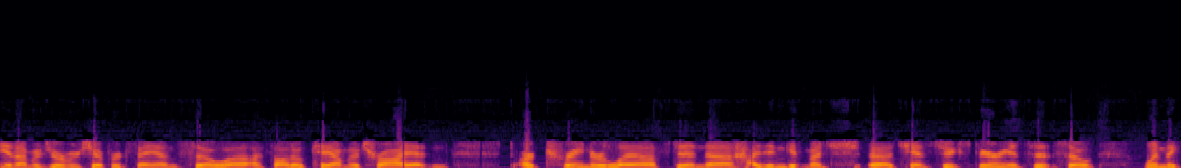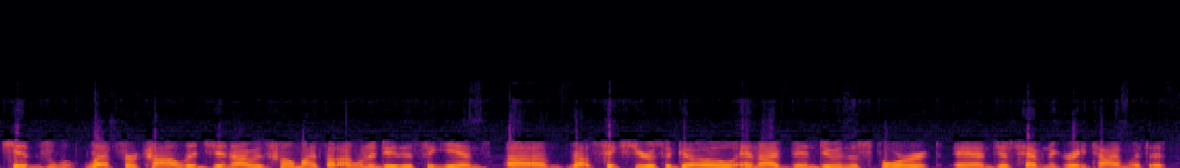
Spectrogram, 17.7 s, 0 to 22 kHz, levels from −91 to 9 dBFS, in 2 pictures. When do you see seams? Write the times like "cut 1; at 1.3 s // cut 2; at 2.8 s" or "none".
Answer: cut 1; at 12.5 s

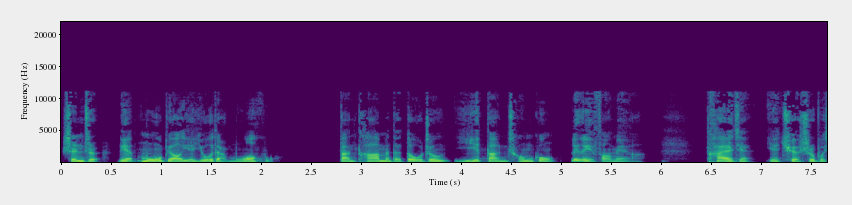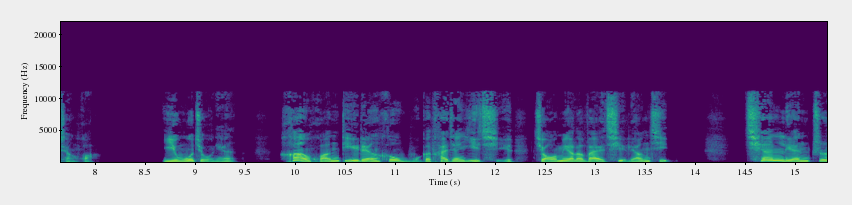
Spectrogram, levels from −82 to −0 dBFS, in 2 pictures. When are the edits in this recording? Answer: cut 1; at 5.0 s

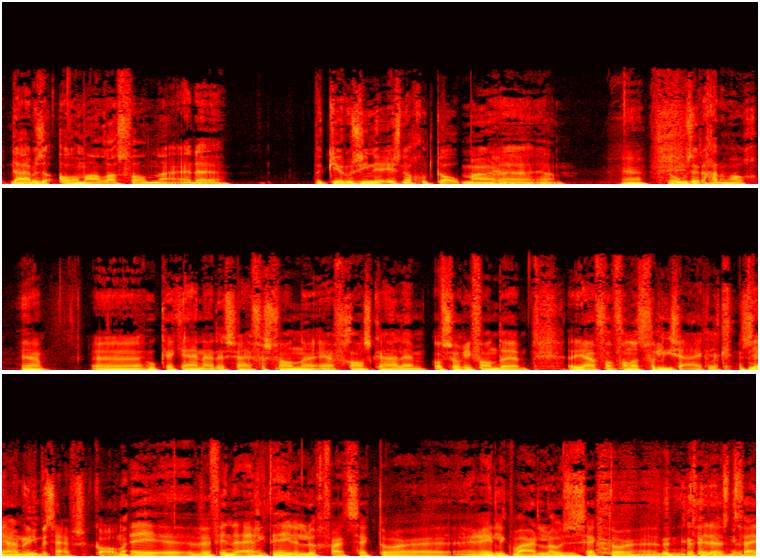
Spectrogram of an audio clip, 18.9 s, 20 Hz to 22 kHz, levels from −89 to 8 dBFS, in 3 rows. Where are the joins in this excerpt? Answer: cut 1; at 3.8 s // cut 2; at 7.5 s

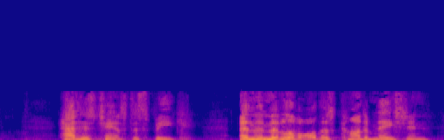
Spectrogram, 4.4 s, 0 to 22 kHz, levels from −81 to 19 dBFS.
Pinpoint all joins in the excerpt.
none

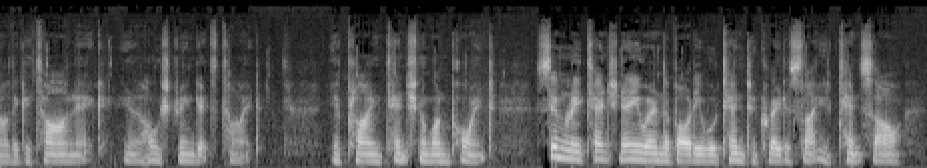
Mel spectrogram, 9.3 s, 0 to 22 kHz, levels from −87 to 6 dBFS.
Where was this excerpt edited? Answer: none

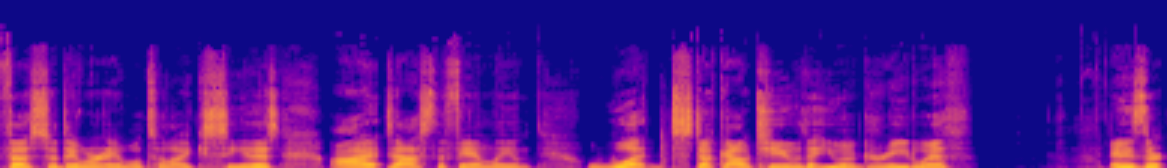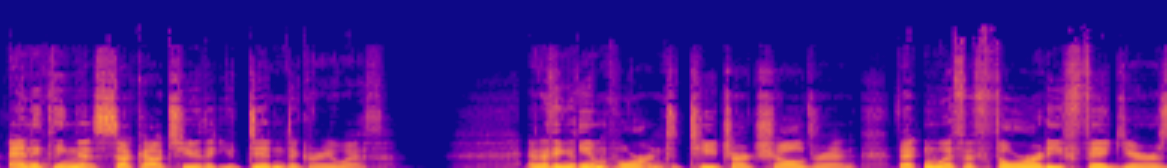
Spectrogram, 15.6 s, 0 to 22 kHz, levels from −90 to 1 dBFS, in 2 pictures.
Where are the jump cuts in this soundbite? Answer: cut 1; at 2.6 s // cut 2; at 11.6 s // cut 3; at 13.9 s

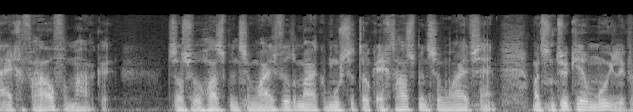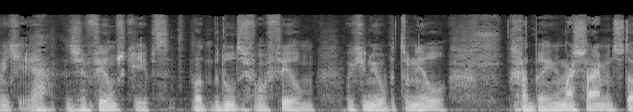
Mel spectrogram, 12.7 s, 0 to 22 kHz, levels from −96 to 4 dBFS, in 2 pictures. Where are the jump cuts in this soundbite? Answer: none

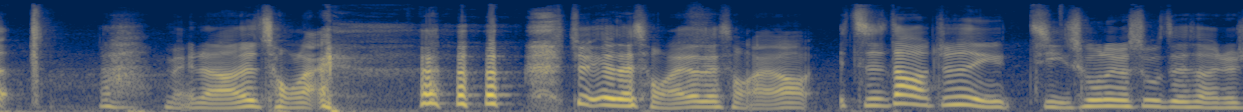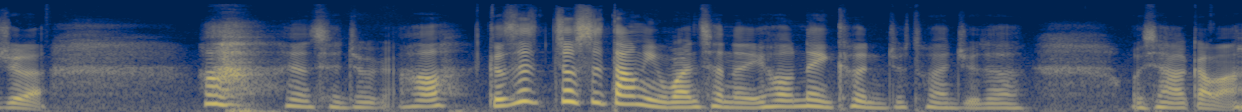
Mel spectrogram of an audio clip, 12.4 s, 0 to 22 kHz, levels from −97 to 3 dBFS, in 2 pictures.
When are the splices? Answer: none

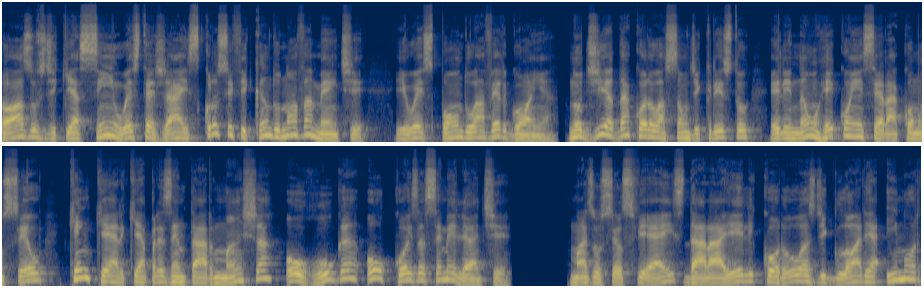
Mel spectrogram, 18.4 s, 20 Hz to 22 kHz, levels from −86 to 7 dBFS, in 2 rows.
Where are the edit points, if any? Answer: cut 1; at 5.6 s

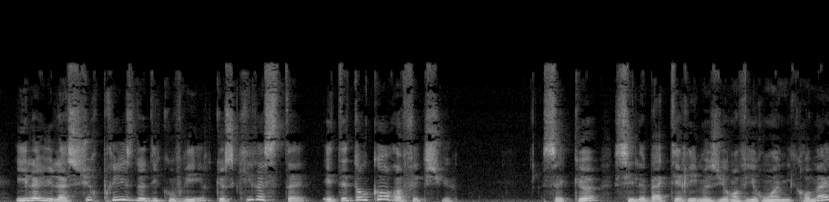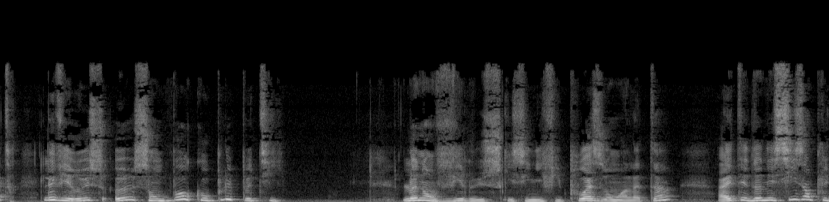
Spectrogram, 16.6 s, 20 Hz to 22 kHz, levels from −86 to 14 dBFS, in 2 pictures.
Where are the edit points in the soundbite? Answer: cut 1; at 13.3 s

